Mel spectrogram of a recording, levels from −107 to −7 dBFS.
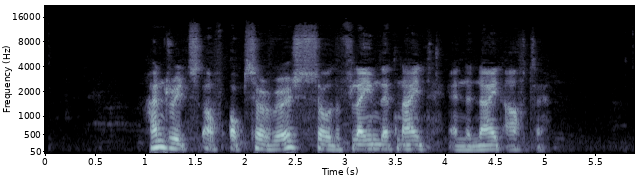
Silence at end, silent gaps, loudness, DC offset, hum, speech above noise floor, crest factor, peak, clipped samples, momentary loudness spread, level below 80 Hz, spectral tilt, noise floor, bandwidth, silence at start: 0.9 s; none; -38 LUFS; under 0.1%; none; 51 dB; 20 dB; -18 dBFS; under 0.1%; 11 LU; -78 dBFS; -5.5 dB/octave; -89 dBFS; 13 kHz; 1 s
